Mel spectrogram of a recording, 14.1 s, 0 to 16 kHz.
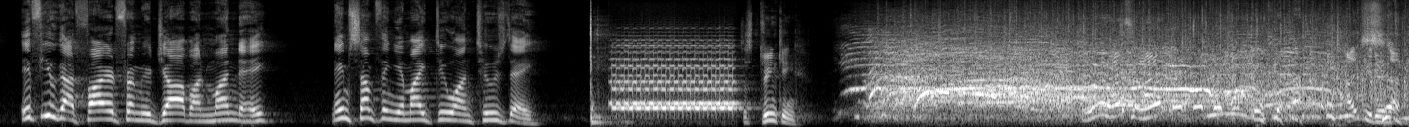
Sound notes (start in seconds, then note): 8.2 answer button rings; 11.3 cheering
